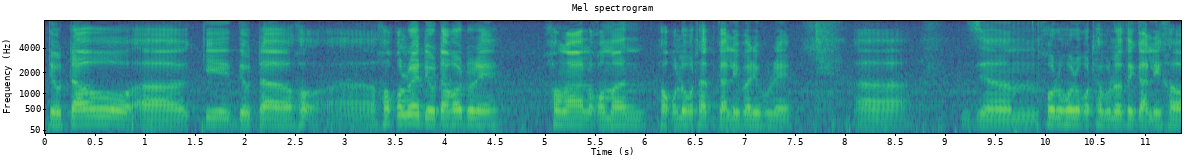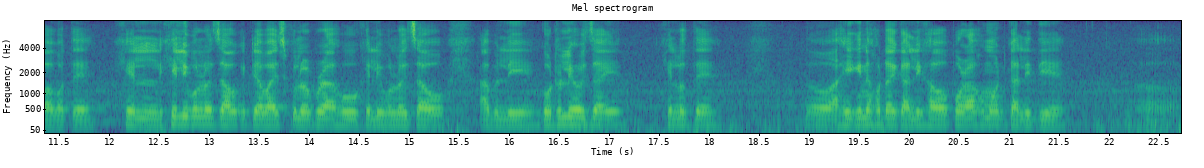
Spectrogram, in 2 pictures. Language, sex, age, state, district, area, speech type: Assamese, male, 18-30, Assam, Nalbari, rural, spontaneous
